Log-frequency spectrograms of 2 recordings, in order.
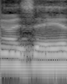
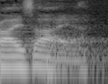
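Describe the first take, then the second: First: It is said with an American pronunciation. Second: It is said with a British pronunciation.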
